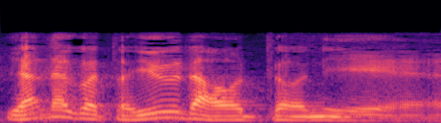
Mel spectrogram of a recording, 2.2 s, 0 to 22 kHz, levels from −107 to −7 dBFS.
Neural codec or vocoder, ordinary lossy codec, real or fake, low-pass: none; none; real; 7.2 kHz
